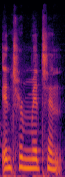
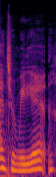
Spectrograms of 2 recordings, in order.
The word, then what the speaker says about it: intermittent: not pronouncing the T it's called intermittent fasting oh that's right not intermediate I was saying it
